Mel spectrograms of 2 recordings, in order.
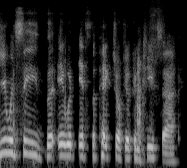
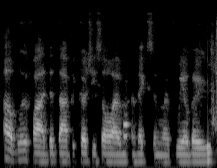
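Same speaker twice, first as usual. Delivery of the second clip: much softer, lower guilty mumble; sheepish excuse; 6 semitones lower, 10 dB quieter than usual. Retold or imitated. Friends sheepishly explaining the broken computer to Joe, soft guilty mumble. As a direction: confess it like caught kids. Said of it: "we're just like".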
